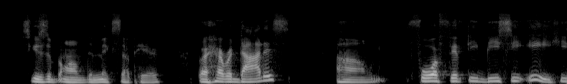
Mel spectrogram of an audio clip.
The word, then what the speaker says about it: Herodotus: Herodotus, excuse me. Herodotus What some would say Herodotus I'll just say Herodotus, excuse me. Excuse the mix-up here. But Herodotus 450 BCE he says this.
